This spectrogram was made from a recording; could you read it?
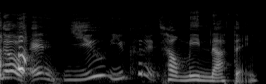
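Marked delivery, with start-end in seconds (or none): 0.0-1.6 laughing it off; giggling protest. Real, not acted. Laughing with friend.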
